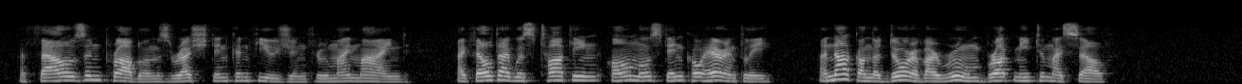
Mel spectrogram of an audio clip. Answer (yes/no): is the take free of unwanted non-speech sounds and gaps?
yes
